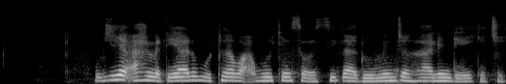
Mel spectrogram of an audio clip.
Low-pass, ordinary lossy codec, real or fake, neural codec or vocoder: 14.4 kHz; none; fake; codec, 44.1 kHz, 2.6 kbps, DAC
